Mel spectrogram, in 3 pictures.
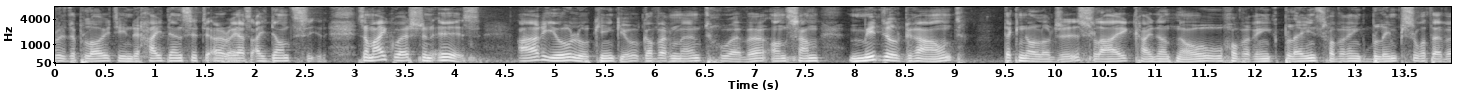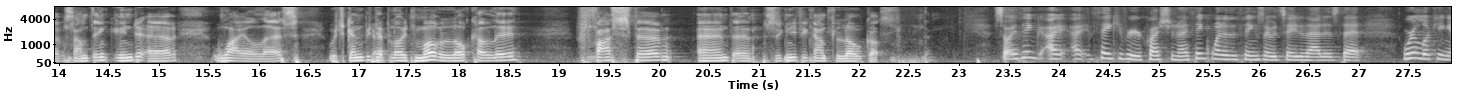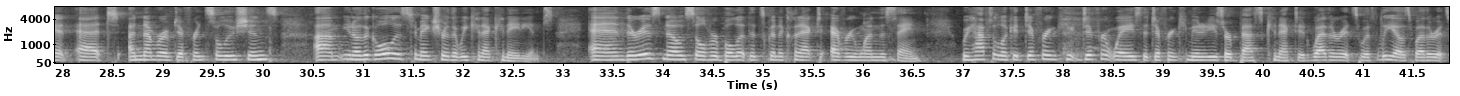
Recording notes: In the Canada 2020 studio. Take questions from the live studio audience.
